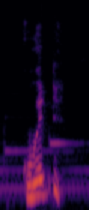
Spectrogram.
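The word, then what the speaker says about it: Kwid: car called a Reynold Quidd or a Renault Quidd. Depends on where you are in the in the world and how you pronounce Renault. Um, we say Reynold. It's quidd k Wii D.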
